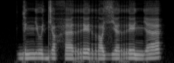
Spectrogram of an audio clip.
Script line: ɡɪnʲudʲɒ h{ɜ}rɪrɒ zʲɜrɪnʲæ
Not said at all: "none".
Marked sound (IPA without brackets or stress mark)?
æ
